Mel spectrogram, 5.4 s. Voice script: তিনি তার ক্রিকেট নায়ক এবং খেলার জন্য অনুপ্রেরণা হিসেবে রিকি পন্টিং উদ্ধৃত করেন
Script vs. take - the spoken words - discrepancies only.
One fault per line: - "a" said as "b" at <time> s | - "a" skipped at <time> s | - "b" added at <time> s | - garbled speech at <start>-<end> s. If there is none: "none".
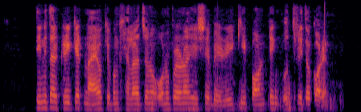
none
